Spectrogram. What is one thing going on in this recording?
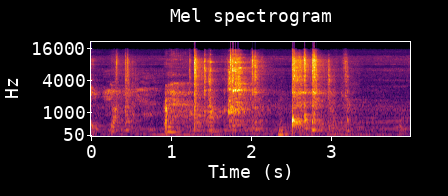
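Glasses clink against each other in a cupboard.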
